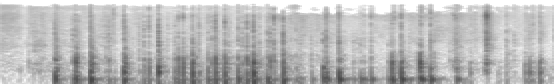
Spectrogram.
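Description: Fingertips and nails of both hands tap and rub the top and front edge of a large closed cardboard microphone box. A rapid, uneven run of dull, low, dry taps with soft rubbing between them; each tap dies away almost instantly.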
